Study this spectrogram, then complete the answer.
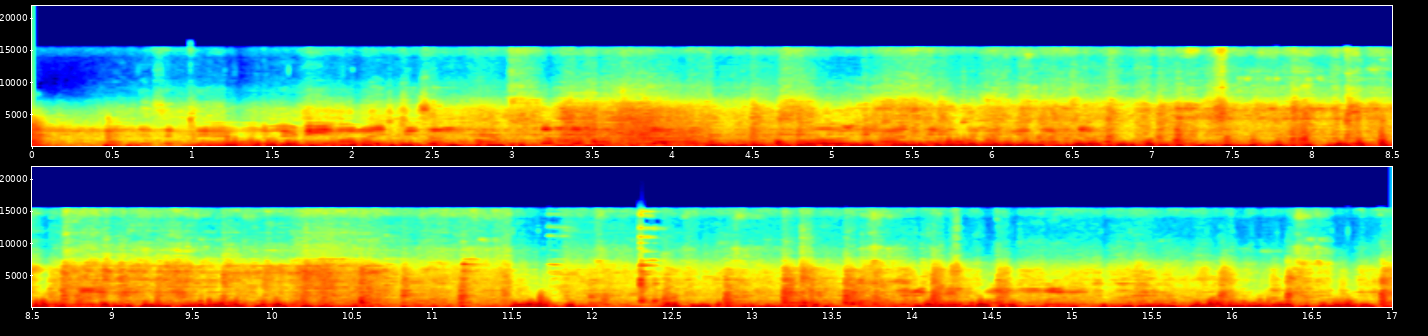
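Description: A train rumbles and clatters along the rails.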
